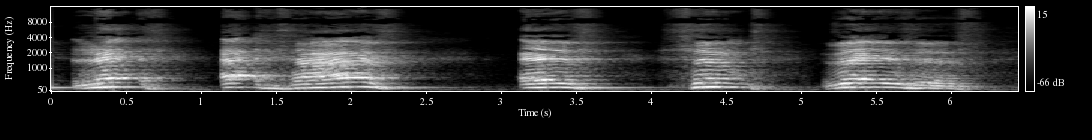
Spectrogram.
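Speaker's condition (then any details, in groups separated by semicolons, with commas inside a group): Dystonia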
